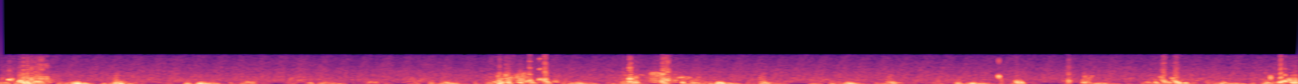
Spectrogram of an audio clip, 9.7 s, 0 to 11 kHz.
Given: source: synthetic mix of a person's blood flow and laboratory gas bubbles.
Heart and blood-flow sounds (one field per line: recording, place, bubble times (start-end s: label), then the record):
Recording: Doppler ultrasound of blood flow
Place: precordium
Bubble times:
0.00-0.40 s: bubbles
3.67-4.20 s: bubbles
4.67-5.27 s: bubbles
7.46-7.53 s: bubbles
7.59-7.71 s: bubbles
7.99-8.04 s: bubbles
8.10-8.21 s: bubbles
8.62-8.92 s: bubbles
9.49-9.74 s: bubbles
From the record:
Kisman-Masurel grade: 233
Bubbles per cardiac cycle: several, 3 to 8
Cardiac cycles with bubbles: 50 to 99%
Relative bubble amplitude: loud (0.450 to 0.775)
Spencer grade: 3 (all of the cardiac periods contain showers or single bubble signals, but not dominating or overriding the cardiac motion signals)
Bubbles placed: only in the low amplitude regions of the cardiac cycle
